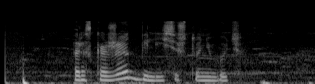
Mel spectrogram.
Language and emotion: Russian, neutral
